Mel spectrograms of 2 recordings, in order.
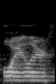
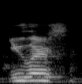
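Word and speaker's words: Euler: So, um pronounced oilers like a can of oiler. If you pronounce it ulers, I don't really care.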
